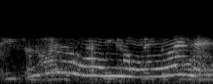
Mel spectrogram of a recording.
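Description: A toddler's drawn-out, high-pitched whine of protest: one long wavering vocal sound.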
